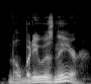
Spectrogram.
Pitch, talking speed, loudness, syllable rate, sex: 105 Hz, 195 wpm, -15 LUFS, 6.7 syllables/s, male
